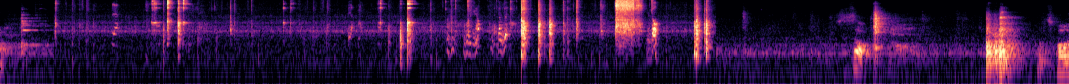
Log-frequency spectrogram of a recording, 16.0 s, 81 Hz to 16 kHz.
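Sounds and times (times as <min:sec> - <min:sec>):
metal tools clinking: 0:00.8 - 0:10.8
sharp clicks: 0:00.8 - 0:10.8.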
